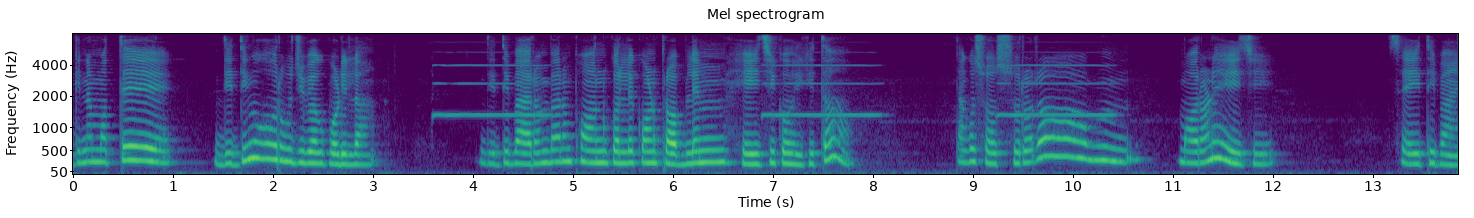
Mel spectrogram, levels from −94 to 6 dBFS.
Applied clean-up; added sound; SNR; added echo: none; Wind instrument, woodwind instrument; 17 dB; none.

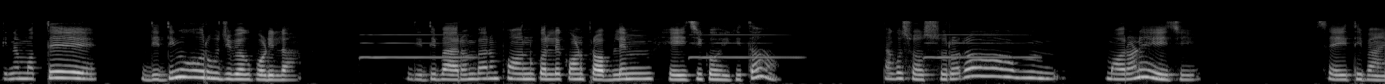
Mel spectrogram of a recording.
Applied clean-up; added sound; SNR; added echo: classical method spectral subtraction.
